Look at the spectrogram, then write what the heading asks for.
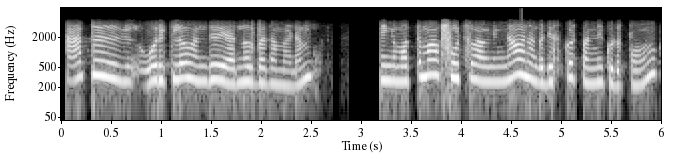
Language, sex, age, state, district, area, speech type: Tamil, female, 18-30, Tamil Nadu, Viluppuram, urban, conversation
